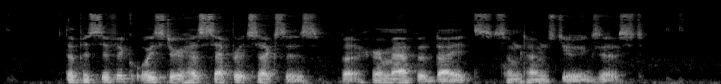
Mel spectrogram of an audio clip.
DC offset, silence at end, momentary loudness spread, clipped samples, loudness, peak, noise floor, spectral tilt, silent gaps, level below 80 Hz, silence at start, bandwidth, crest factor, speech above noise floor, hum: under 0.1%; 0.8 s; 10 LU; under 0.1%; -22 LUFS; -4 dBFS; -60 dBFS; -5.5 dB/octave; none; -42 dBFS; 0.65 s; 11.5 kHz; 18 dB; 39 dB; none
